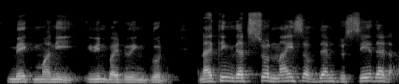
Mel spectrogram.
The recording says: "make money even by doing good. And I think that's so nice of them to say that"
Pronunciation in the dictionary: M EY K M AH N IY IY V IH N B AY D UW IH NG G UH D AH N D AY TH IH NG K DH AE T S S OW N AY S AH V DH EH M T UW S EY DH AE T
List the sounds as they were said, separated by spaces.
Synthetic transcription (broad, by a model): M EY K M AH N IY IY V IH N B AY D UW IH NG G UH D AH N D AY T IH NG K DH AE T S S OW N AY S AH V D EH M T UW S EY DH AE T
